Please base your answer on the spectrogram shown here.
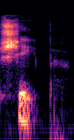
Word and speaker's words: shape: And how about shape? Did you spell it S-H-A-P-E? We need that silent E because we have to force the A to say its name.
